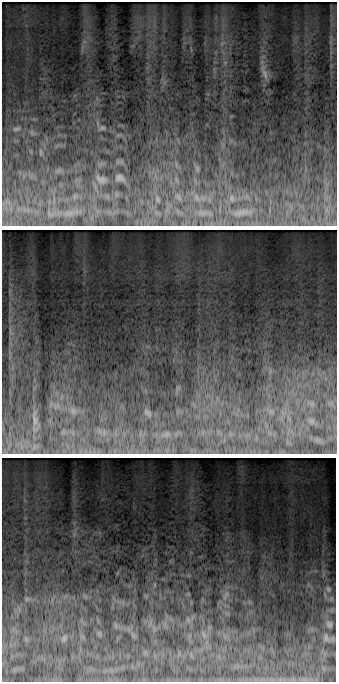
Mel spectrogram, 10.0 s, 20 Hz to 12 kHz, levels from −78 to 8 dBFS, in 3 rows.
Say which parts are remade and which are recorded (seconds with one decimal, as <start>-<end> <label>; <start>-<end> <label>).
0.0-3.5 recorded; 3.5-5.5 remade; 5.5-5.9 recorded; 5.9-7.5 remade; 7.5-10.0 recorded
